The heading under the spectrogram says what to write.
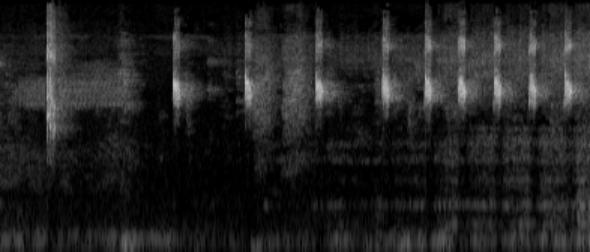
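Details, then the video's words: Long-tailed shrike song meant to make other shrikes sing: one buzzy burst, then bright, high, clipped notes repeated about twice a second, growing steadier toward the end. "Terbukti ampuh... cendet lain bakal langsung bunyi || masteran cendet"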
